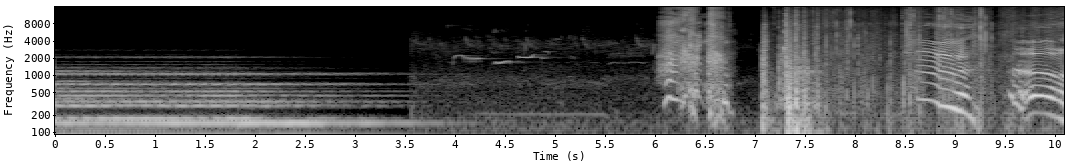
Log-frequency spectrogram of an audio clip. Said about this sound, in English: I just sneezed and I got a booger situation here.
